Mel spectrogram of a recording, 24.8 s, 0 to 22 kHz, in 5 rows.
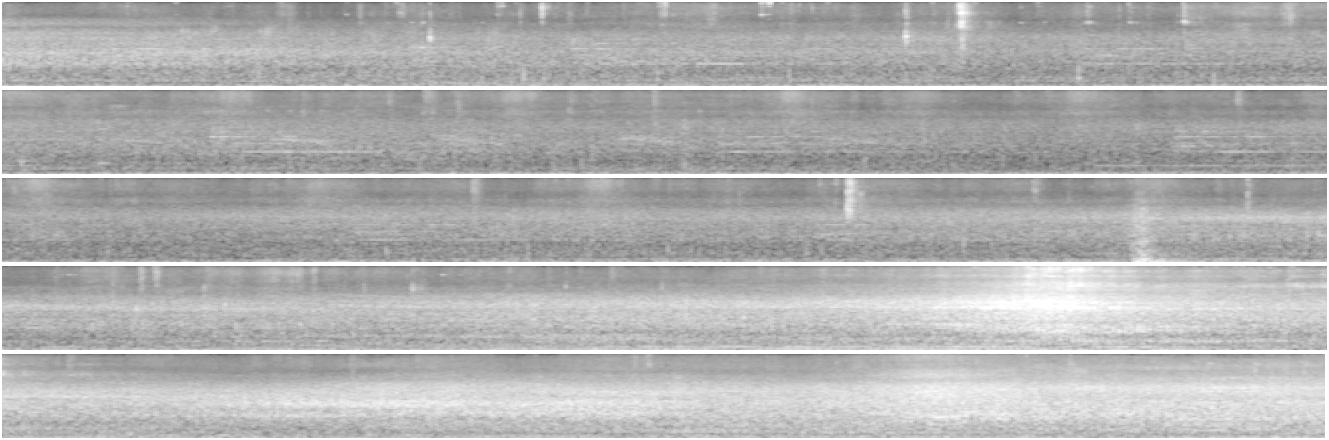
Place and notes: “Crunchy Saturday market with conversation in the time of covid19”: Soundwalk
Chapter CLXXXVII of Ascolto il tuo cuore, città. I listen to your heart, city.
Saturday, February 5th, 2022. Walk in the open-door square market at Piazza Madama Cristina, district of San Salvario, Turin, almost two years after the first emergency disposition due to the epidemic of COVID19.
Start at 11:56 a.m., end at h. 00:38 p.m. duration of recording 41’36”
The entire path is associated with a synchronized GPS track recorded in the (kml, gpx, kmz) files downloadable here:
Piemonte, Italia, 5 February 2022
